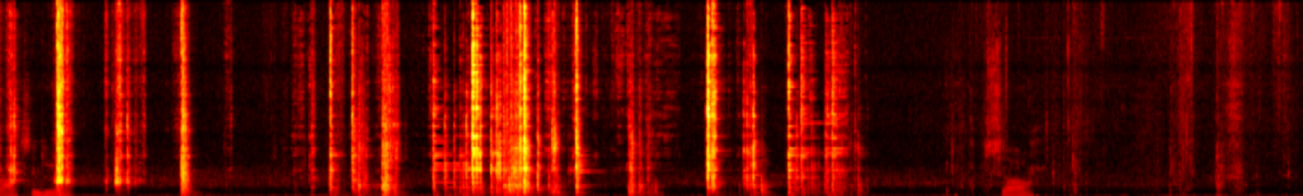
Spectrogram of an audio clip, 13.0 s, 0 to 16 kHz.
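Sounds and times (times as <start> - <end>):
rocks clinking and clattering: 3.0 - 8.7.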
